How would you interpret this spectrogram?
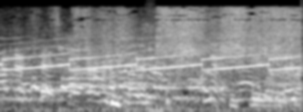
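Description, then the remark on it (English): A fire alarm in an office sounds continuously, a steady piercing electronic tone held without a break, fairly loud, with some indistinct background noise murmuring underneath. It was set off by somebody vaping in the toilet. “It's like now, our blooming office there about an hour ago when the fire alarm went off.”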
